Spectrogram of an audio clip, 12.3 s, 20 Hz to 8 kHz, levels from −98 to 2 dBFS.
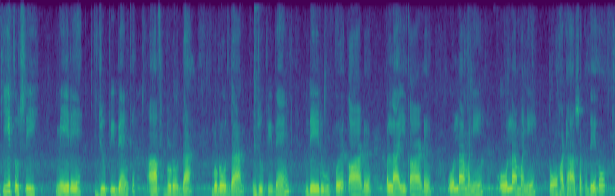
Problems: background sounds at intervals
